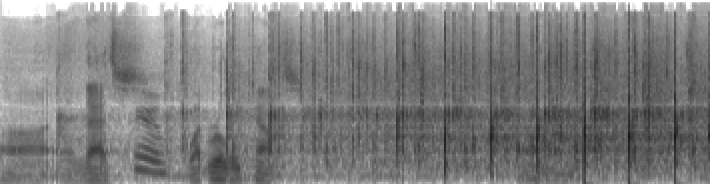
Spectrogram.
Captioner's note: applause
